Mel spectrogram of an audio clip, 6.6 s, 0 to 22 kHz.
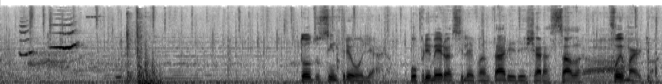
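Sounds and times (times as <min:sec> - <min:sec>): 
door hinge creaking: 0:00.0 - 0:01.9
door shutting with a solid thud: 0:00.1 - 0:01.8
speech: 0:03.0 - 0:06.6.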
